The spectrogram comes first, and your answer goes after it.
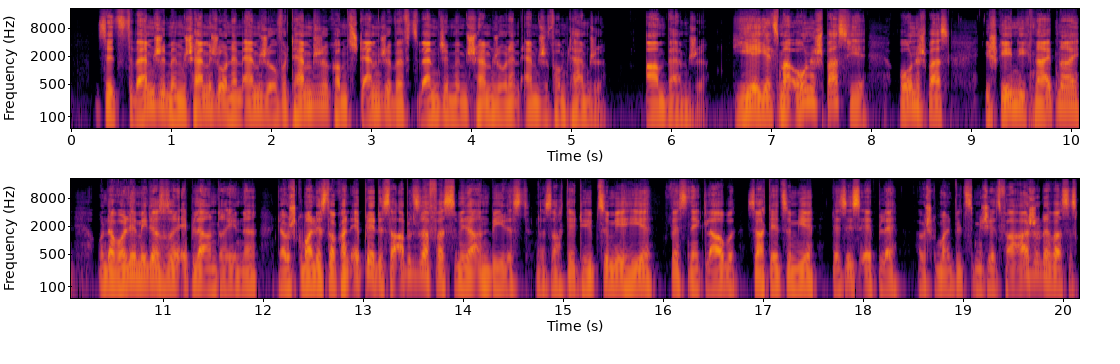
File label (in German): Dialekte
